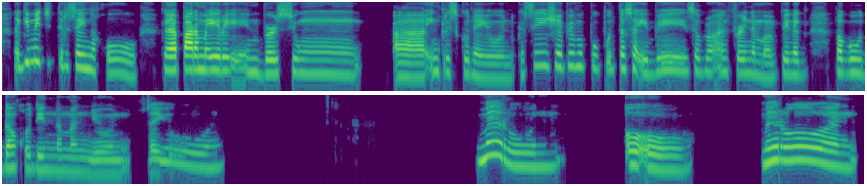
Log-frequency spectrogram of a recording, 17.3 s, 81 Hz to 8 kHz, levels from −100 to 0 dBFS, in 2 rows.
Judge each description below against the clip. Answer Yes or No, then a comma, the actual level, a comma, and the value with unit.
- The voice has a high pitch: Yes, high, 210 Hz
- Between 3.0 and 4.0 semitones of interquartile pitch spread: No, average, 5.2 semitones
